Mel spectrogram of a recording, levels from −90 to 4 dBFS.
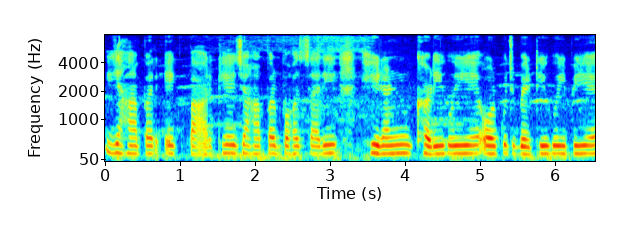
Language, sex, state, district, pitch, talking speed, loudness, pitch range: Hindi, female, Chhattisgarh, Raipur, 190 Hz, 175 wpm, -17 LUFS, 185-195 Hz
